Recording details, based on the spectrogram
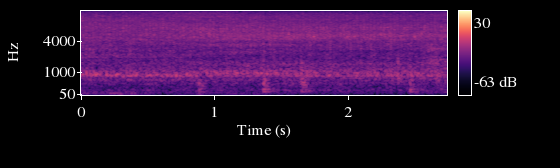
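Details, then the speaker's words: Vehicle with third-row seats at Copart salvage auction, recorded under the hood, possibly low on gas with a suspected slight misfire: quiet, steady, even idle with a faint low hum and a few soft ticks, nothing knocking or missing; running very well. "let's check under the hood see how she's doing it's it's quiet listen to this she's running very well very well"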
